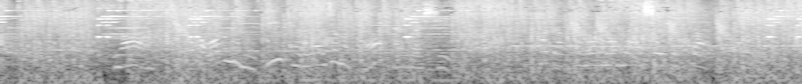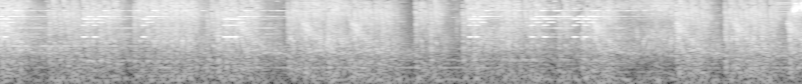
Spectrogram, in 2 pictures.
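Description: Rapid electronic shooting effects chirp and zap.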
